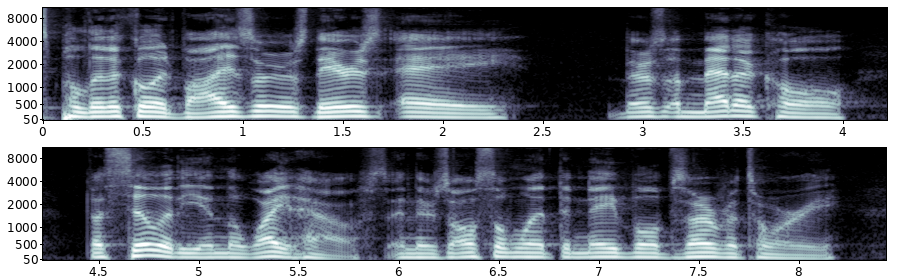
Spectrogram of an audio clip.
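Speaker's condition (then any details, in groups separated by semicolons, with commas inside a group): No condition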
